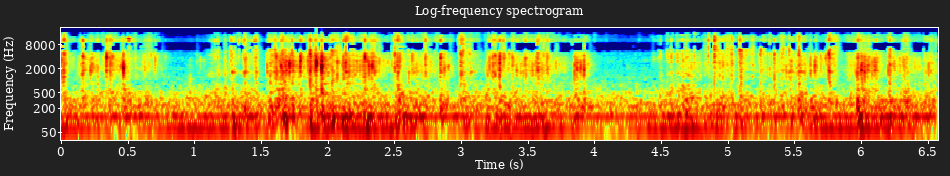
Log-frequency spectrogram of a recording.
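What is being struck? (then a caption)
Solid bar of soap scraped with a metal blade. A metal blade scrapes and carves a palm-sized, solid rectangular bar of soap held in the hand, cream with green and pink layered edges, peeling off thin curls. Dense, dry, crisp scratches and ticks with bright high crackle come in quick bursts, over a steady low hum.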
